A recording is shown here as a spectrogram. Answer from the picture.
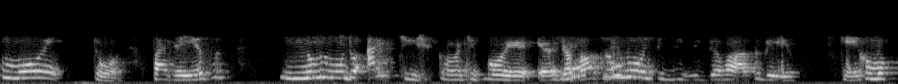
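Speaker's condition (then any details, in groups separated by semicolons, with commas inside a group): Down syndrome; Down syndrome since birth, aged 15, fragile health until about age 10; already talking when small, began stuttering after 2.5-year move to Germany, development somewhat delayed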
